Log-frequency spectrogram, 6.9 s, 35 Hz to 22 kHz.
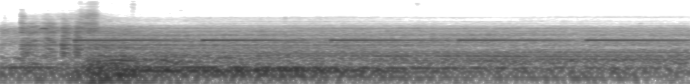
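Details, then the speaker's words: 2013 Chrysler 200 after replacing the faulty HVAC heater actuator behind the dash: engine starts and idles smoothly with only a chime, the previous clicking from the dash is gone; normal operation. "see all right smooth as butter no more clicking cool"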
